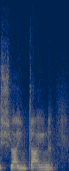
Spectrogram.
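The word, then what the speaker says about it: Schleitheim: Cette confession de foi s'appelle confession de foi de je sais pas comment on dit ça en français schlime.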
